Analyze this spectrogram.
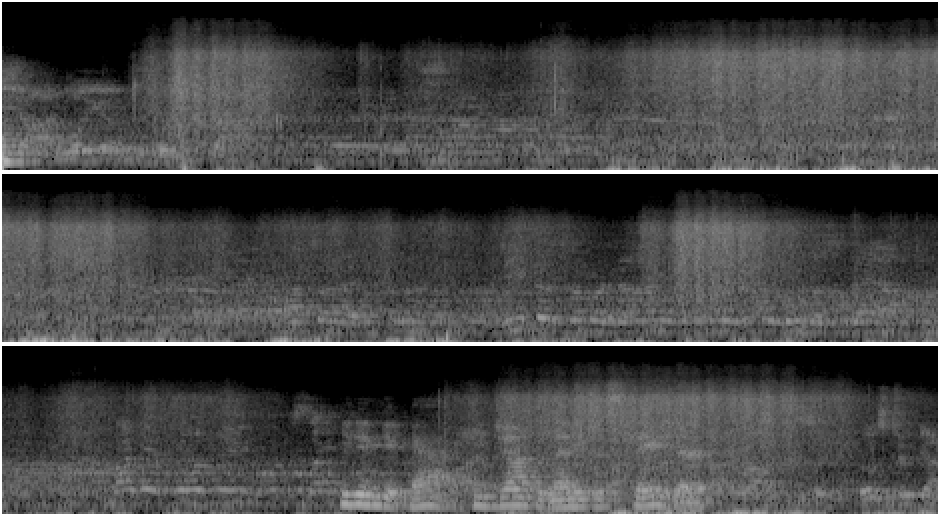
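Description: A plastic pom-pom rustles and crinkles as it is shaken close by.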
